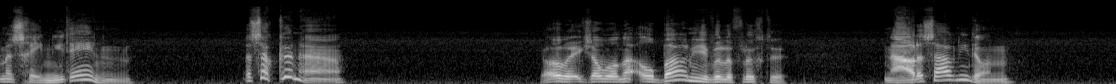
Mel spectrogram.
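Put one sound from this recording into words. A man speaks with feeling, close by, in short bursts with pauses.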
